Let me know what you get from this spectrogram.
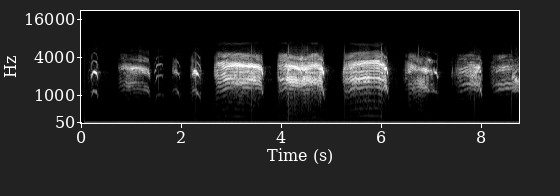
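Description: A monkey calling: a run of about eleven harsh, hoarse calls, short ones at first and the middle ones longest at nearly a second each.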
